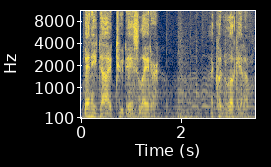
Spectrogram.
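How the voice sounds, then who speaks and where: An actor playing a vengeful, broken war veteran driven insane, narrating a dark video game monologue in a grim, breathy growl. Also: male voice, lowish voice, moderate pace, close to an everyday voice. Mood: grim, haunted. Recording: loud music under the voice.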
